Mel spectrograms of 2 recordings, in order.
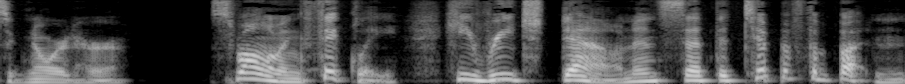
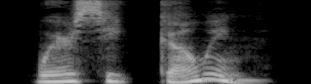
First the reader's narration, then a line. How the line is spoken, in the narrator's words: Linus asked faintly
